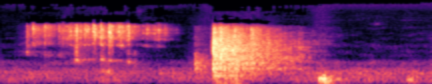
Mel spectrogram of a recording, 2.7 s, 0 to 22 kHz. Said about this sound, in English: Okay, so I can roll 6 dice, which is not super awesome.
